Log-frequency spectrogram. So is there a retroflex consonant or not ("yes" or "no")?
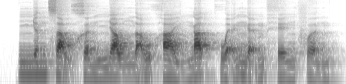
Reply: no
